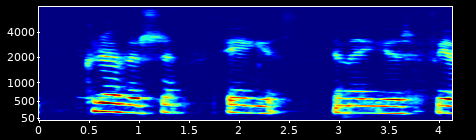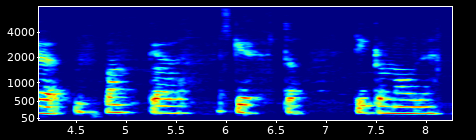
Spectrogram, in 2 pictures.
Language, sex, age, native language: Icelandic, male, 21, Icelandic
